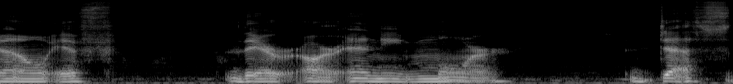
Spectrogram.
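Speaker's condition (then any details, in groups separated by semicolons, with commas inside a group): Essential tremor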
